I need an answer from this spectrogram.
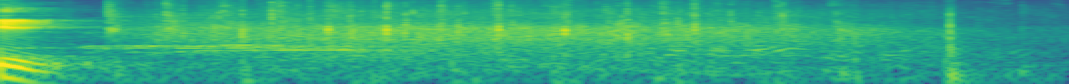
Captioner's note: audience applauds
